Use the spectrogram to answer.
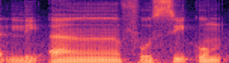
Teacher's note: نون ساکن کا یہاں باریک اخفا ہے ، ہو پہ مد جائز ہے، جیم پہ قلقلہ، غن را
